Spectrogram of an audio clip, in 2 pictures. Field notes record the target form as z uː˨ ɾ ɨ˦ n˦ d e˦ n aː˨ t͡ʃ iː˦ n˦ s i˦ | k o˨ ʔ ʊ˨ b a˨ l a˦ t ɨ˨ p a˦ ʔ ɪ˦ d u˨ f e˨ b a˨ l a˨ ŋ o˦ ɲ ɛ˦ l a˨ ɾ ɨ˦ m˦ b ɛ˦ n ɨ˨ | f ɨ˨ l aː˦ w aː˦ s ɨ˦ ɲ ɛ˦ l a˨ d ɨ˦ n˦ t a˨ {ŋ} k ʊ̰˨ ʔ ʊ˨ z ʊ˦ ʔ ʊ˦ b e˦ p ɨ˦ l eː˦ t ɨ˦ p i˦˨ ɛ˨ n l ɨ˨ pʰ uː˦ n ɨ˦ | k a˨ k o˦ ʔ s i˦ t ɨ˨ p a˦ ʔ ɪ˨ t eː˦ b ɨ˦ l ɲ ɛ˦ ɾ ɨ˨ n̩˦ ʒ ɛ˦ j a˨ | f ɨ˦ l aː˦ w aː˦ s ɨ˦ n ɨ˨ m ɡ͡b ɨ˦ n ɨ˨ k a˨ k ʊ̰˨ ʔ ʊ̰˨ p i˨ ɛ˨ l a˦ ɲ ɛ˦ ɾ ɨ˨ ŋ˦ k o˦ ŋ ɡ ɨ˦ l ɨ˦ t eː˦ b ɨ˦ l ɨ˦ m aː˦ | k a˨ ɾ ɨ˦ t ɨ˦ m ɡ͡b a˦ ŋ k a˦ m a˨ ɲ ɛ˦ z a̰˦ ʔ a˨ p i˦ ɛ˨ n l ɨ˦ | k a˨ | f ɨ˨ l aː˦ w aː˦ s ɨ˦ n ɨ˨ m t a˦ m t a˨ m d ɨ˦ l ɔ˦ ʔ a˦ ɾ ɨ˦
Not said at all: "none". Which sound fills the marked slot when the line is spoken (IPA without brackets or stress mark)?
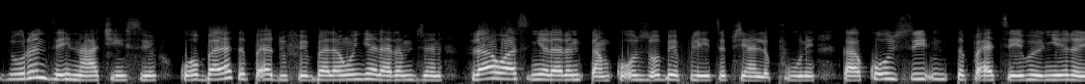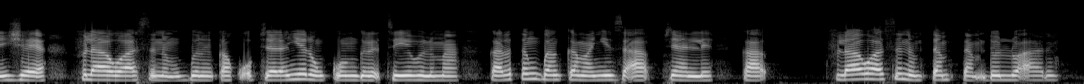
m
